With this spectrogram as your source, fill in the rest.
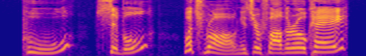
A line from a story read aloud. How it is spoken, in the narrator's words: it came roaring out of her now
